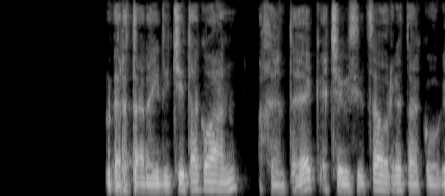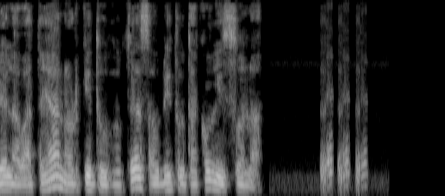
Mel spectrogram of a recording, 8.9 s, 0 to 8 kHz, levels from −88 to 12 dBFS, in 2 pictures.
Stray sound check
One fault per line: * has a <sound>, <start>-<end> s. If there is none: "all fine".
* has a laugh, 7.7-8.1 s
